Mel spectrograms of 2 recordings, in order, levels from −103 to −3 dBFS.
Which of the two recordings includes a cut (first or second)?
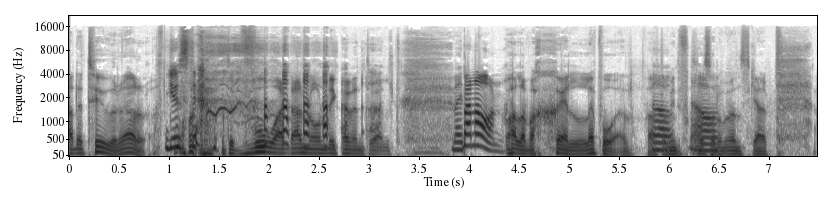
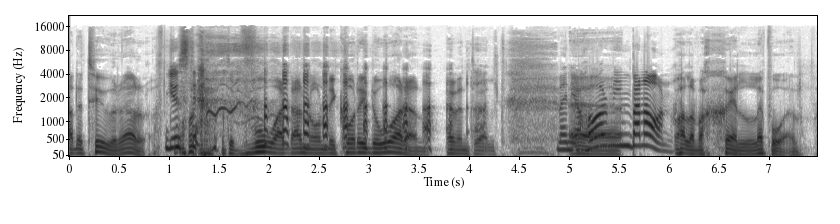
first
